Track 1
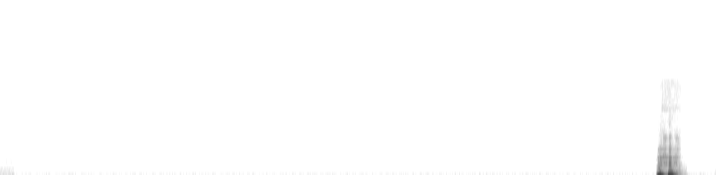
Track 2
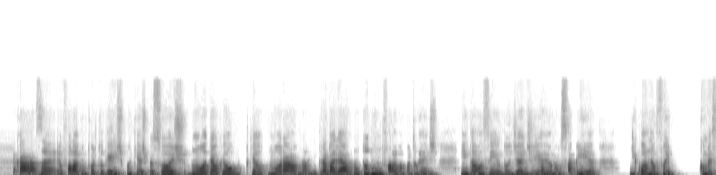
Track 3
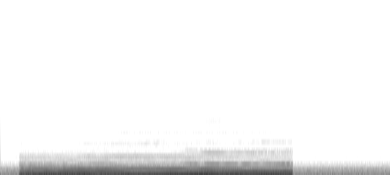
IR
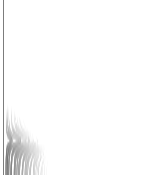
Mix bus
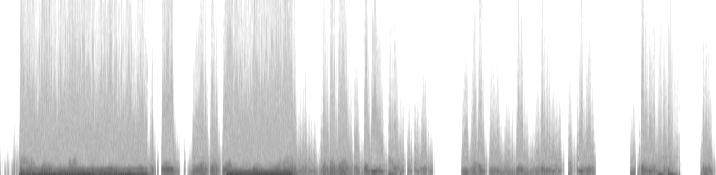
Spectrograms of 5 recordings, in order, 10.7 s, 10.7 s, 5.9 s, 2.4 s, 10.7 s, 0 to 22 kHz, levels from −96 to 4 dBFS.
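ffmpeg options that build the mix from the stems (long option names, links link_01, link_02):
-filter_complex "[0:a]aeval=exprs='clip(val(0),-1,0.015)':channel_layout=same,equalizer=frequency=390:width_type=o:width=1.6:gain=-9,volume=-5.5dB,asplit=3[link_01][link_02][link_03];[link_02]volume=-17.5dB[link_04];[link_03]volume=-16.5dB[link_05];[1:a]aeval=exprs='abs(val(0))':channel_layout=same,lowpass=frequency=940:width_type=q:width=2.2,volume=-17.5dB,asplit=2[link_06][link_07];[link_07]volume=-23.5dB[link_08];[2:a]bandreject=frequency=60:width_type=h:width=6,bandreject=frequency=120:width_type=h:width=6,bandreject=frequency=180:width_type=h:width=6,bandreject=frequency=240:width_type=h:width=6,bandreject=frequency=300:width_type=h:width=6,bandreject=frequency=360:width_type=h:width=6,bandreject=frequency=420:width_type=h:width=6,volume=-3dB,asplit=3[link_09][link_10][link_11];[link_09]atrim=end=2.21,asetpts=PTS-STARTPTS,afade=type=out:start_time=2.206:duration=0.004:curve=hsin[link_12];[link_10]atrim=start=2.21:end=3.4,asetpts=PTS-STARTPTS,volume=0[link_13];[link_11]atrim=start=3.4,asetpts=PTS-STARTPTS,afade=type=in:duration=0.004:curve=hsin[link_14];[link_12][link_13][link_14]concat=n=3:v=0:a=1,asplit=2[link_15][link_16];[link_16]volume=-13.5dB[link_17];[3:a]atrim=start_sample=2205[link_18];[link_04][link_18]afir=irnorm=-1:irlink=0[link_19];[link_05][link_08][link_17]amix=inputs=3:normalize=0,aecho=0:1:82:1[link_20];[link_01][link_06][link_15][link_19][link_20]amix=inputs=5:normalize=0,acrusher=bits=7:mix=0:aa=0.5"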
